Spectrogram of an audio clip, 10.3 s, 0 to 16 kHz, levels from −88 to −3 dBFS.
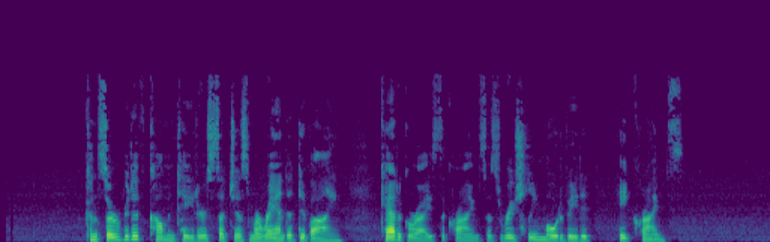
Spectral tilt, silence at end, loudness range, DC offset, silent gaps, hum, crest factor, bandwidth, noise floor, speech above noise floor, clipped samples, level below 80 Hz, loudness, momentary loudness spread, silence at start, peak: -6 dB/octave; 1.3 s; 5 LU; under 0.1%; none; none; 26 dB; 11.5 kHz; -66 dBFS; 38 dB; under 0.1%; -82 dBFS; -28 LUFS; 12 LU; 1.15 s; -4 dBFS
